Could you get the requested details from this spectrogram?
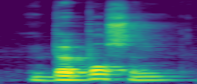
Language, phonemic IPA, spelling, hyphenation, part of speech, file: Dutch, /bəˈbɔsə(n)/, bebossen, be‧bos‧sen, verb, Nl-bebossen.ogg
- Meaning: to forest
